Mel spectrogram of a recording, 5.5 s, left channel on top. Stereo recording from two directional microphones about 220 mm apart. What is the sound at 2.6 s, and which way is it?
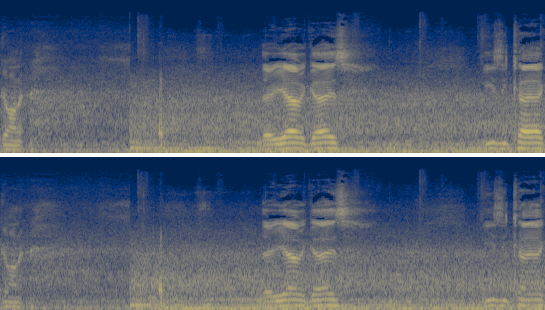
Speech, 20° right (ahead or behind).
